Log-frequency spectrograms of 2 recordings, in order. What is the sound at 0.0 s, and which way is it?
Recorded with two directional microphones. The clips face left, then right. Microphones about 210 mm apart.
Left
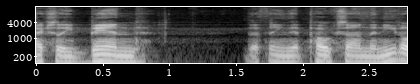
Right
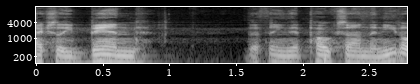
Speech, 50° left (ahead or behind).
